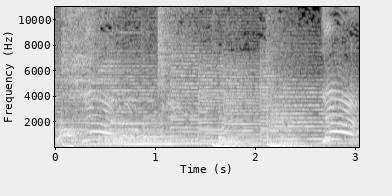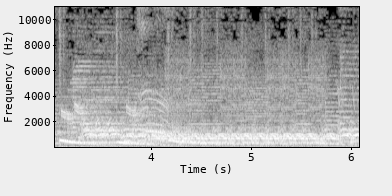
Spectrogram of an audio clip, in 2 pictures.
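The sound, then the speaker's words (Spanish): Bright, layered video game music builds to a crescendo, with sweeping pitch glides and sustained tones, while shrill cheering and whooping voices, sounding like a cheerleader, a dog and a cat, rise through the mix, loud and continuous throughout. “Y fíjate que de fondo hay como una animadora y un perro y un gato.”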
